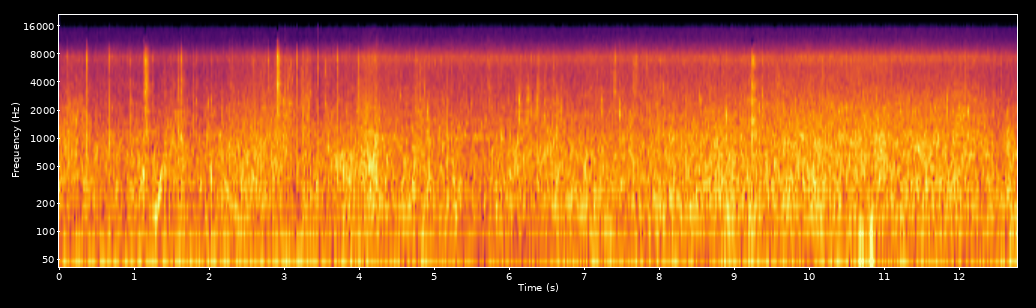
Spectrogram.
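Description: Wind and sea noise aboard a small sailboat under way: a steady rush of wind on the microphone and water along the hull, with scattered small ticks and slaps throughout.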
